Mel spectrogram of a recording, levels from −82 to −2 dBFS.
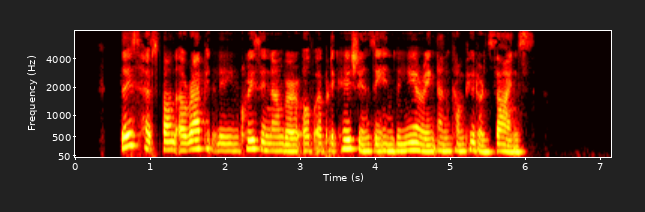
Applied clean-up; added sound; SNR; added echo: neural mask model DeepFilterNet 3.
